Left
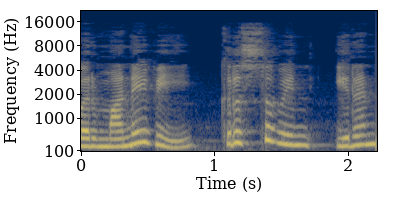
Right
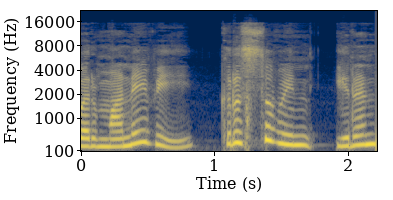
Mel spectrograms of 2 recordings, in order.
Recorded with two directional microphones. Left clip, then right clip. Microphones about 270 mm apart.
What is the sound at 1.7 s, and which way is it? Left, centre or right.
Speech, right.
